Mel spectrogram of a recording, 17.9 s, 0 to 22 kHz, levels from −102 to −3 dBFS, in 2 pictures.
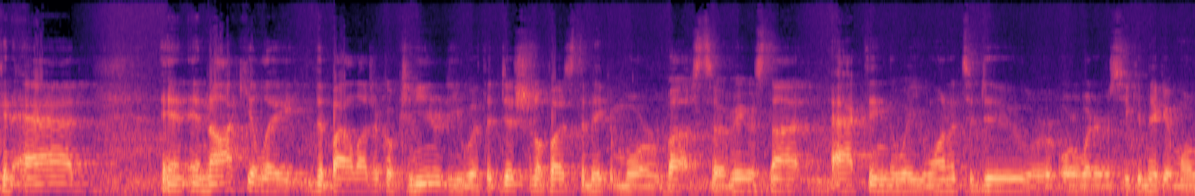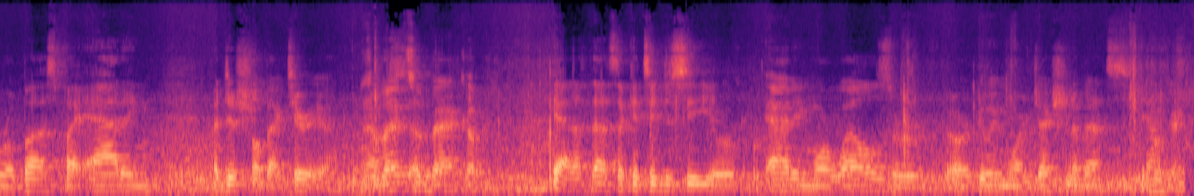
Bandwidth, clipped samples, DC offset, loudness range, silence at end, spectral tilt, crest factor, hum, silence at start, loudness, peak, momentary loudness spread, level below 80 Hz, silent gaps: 20 kHz; under 0.1%; under 0.1%; 1 LU; 0 s; -6 dB/octave; 20 dB; none; 0 s; -24 LUFS; -4 dBFS; 4 LU; -56 dBFS; none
